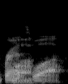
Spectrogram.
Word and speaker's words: Francois: is it Ricky Jean France Francois there you go yeah Francois he pronounced that Francois and then the two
